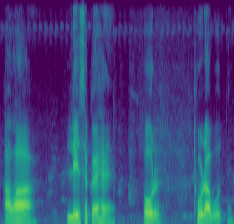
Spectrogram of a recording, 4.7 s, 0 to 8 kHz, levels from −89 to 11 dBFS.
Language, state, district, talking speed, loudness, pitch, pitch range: Haryanvi, Haryana, Rohtak, 100 wpm, -16 LUFS, 125 Hz, 120-145 Hz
